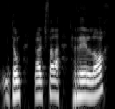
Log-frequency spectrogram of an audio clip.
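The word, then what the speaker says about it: reloj: então essa palavra el relor el relor vai então vai ser essa pronúncia ele acertou a pronúncia do R do J né os brasileiros vão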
